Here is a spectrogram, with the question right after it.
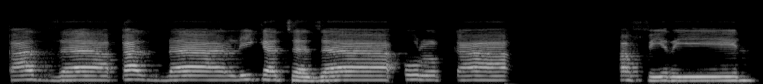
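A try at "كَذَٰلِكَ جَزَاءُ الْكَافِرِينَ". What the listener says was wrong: Kaza, zalnya tidak ada tasjid.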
